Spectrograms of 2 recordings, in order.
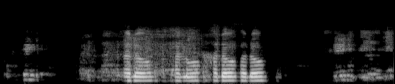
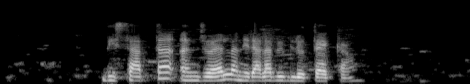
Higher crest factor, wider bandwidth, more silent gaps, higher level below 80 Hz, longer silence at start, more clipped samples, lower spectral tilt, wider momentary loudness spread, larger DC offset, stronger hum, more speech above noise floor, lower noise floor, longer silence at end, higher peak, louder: about the same, 18 dB vs 16 dB; second, 6 kHz vs 7.6 kHz; neither; second, -72 dBFS vs -62 dBFS; second, 0.25 s vs 1 s; neither; first, -9 dB/octave vs -6 dB/octave; first, 20 LU vs 12 LU; neither; neither; first, 46 dB vs 40 dB; first, -63 dBFS vs -55 dBFS; second, 0 s vs 1.1 s; about the same, 0 dBFS vs 0 dBFS; about the same, -16 LUFS vs -16 LUFS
